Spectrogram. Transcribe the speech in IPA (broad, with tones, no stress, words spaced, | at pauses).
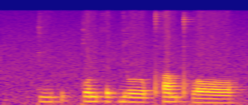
ki˦˥ʔ | ko˥˩nhe˥˩k̚ jɤː˧ pʰa˥˩m pʰlɔː˧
